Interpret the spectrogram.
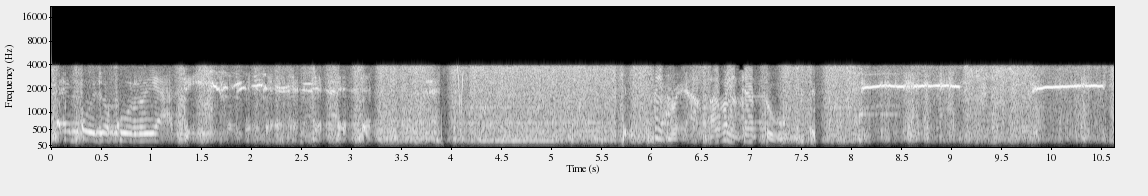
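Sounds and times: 
hissy noise-filled CB radio channel: 0.0 - 10.6
laughter: 0.2 - 4.0
speech: 0.4 - 1.7, 6.7 - 7.7
person whistling over 27 MHz CB radio: 8.0 - 10.6.

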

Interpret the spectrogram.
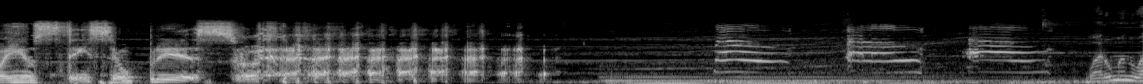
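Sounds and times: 
low steady droning background: 0.0 - 11.4
speech: 0.1 - 3.7
laughter: 2.4 - 5.7
cat meowing sound effect: 7.1 - 10.6.

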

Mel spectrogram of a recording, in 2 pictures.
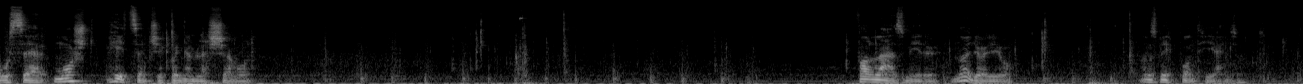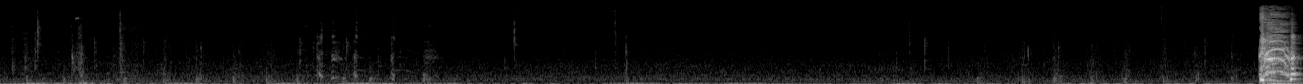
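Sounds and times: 
speech: 0.0 - 2.6, 8.6 - 10.2, 11.4 - 12.6
faint hum: 0.0 - 26.0
person coughing: 16.1 - 17.5, 25.6 - 26.0.

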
